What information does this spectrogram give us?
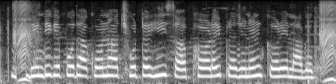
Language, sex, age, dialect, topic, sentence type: Maithili, female, 18-24, Southern/Standard, agriculture, question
